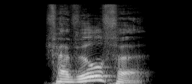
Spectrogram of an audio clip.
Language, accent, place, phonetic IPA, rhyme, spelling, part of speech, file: German, Germany, Berlin, [fɛɐ̯ˈvʏʁfə], -ʏʁfə, verwürfe, verb, De-verwürfe.ogg
- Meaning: first/third-person singular subjunctive II of verwerfen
